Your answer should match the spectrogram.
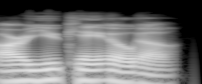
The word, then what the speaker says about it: ruku: From 2 to 4 cycles of standing, bowing to place hands on knees, ruku, pronounced rukoo.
